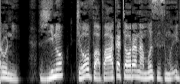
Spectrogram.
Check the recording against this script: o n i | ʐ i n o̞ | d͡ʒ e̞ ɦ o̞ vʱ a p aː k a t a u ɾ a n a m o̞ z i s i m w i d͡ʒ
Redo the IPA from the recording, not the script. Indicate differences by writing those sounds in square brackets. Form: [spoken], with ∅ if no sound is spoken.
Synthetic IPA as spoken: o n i | ʐ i n o̞ | d͡ʒ e̞ ɦ o̞ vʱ a p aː k a t a u ɾ a n a m o̞ z i s i m [u] i d͡ʒ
